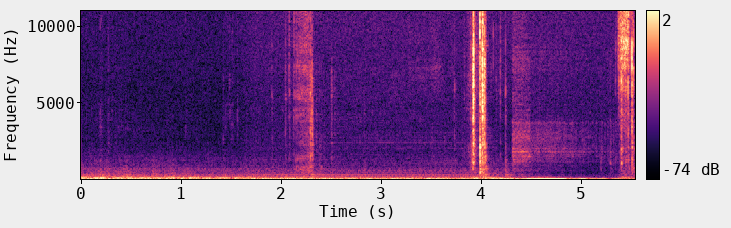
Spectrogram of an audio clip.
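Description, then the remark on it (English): A car engine rumbles low and steady while the car is parked on a street, with two sharp mechanical clunks, one midway and one near the end, as it's shut down. No one speaks. “Just park the car and turn it off.”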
